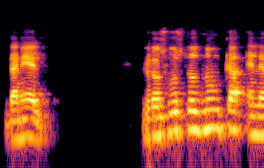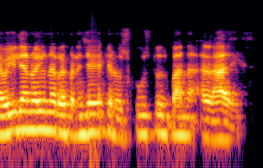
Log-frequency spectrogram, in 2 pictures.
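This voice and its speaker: A man's voice: a little high, normal speed, fairly bright tone. A man teaching a Bible study, explaining earnestly and stepping in to correct a student, on a dull lo-fi recording.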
